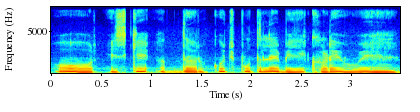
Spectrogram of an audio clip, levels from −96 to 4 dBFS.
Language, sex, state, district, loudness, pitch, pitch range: Hindi, male, Uttar Pradesh, Saharanpur, -15 LUFS, 160 Hz, 150-175 Hz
